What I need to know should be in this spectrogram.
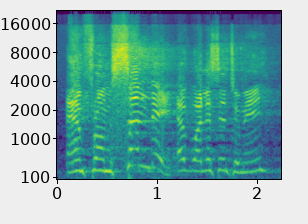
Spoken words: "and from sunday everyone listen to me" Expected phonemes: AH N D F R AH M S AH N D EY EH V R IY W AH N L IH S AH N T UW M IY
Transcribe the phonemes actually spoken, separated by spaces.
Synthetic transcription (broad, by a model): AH N F R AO M S AH N D EY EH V IY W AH L IH S AH N T UW M IY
